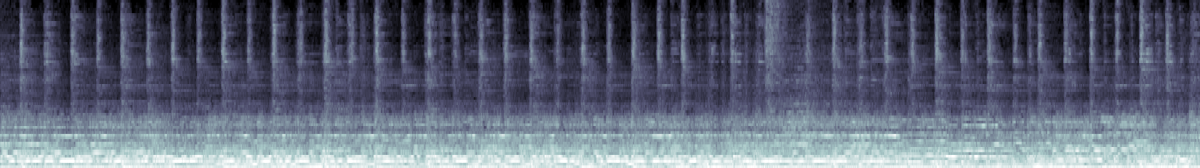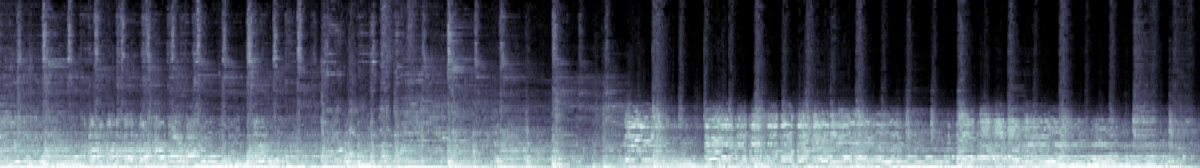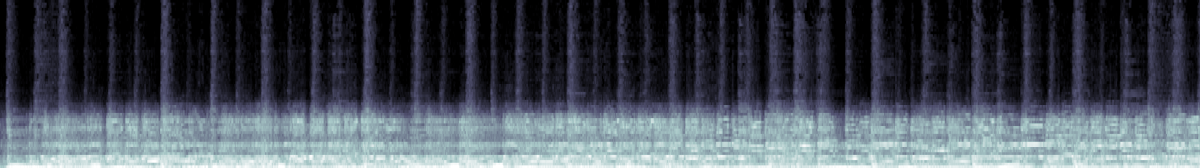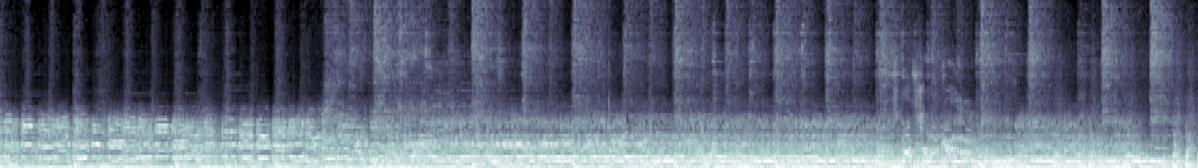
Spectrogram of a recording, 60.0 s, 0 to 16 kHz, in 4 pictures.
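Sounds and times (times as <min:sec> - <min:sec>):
bass guitar: 0:00.0 - 0:59.9
drums: 0:00.0 - 0:59.9
electric guitar: 0:00.0 - 0:59.9.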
